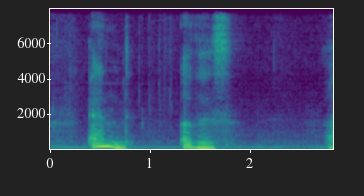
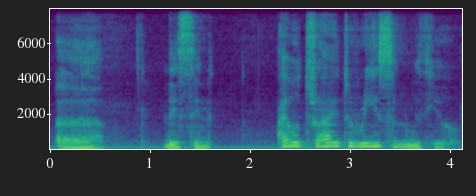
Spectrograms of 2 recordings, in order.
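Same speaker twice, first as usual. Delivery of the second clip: usual speaking voice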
